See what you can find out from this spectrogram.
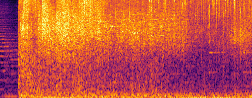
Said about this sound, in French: Le TGV Paris-Marseille est coupé en deux par l'explosion d'une bombe placée dans une mallette.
